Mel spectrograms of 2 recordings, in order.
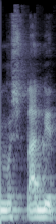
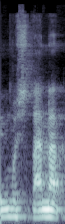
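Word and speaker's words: مستند: kalau redaksinya begitu Itu dibacanya itu bukan mustanid tapi mustanad ya sandaran n dan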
